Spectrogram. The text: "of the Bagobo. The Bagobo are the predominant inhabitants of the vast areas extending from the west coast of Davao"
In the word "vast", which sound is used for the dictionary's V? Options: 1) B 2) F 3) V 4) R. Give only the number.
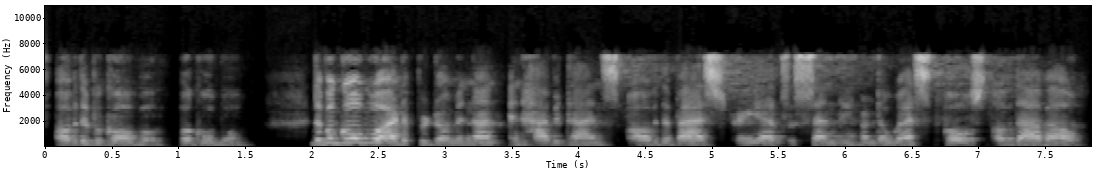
1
